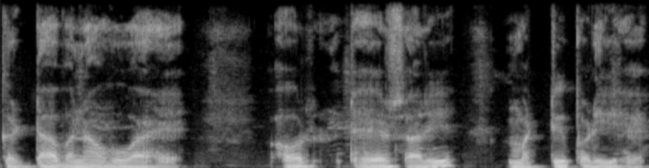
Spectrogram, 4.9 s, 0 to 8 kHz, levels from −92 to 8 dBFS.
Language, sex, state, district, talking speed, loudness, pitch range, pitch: Hindi, male, Uttar Pradesh, Lucknow, 125 wpm, -16 LUFS, 80-90 Hz, 80 Hz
